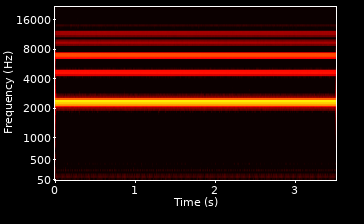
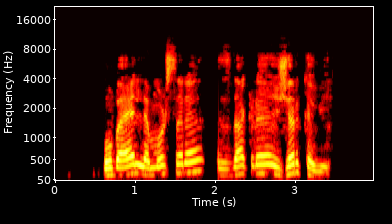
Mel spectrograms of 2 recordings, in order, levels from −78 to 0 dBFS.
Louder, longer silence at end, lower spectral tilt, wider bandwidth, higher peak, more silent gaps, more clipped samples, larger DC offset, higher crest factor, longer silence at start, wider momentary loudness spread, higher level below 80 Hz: about the same, -18 LUFS vs -17 LUFS; second, 0 s vs 0.55 s; second, 6 dB/octave vs -3.5 dB/octave; first, 17 kHz vs 9.4 kHz; second, -14 dBFS vs -2 dBFS; second, none vs 1.89-2.02 s; neither; neither; second, 6 dB vs 16 dB; second, 0 s vs 0.6 s; second, 0 LU vs 9 LU; second, -90 dBFS vs -70 dBFS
